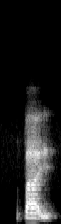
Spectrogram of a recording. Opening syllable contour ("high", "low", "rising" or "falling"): falling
